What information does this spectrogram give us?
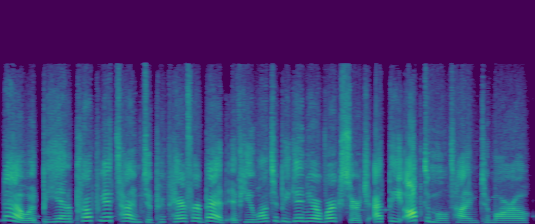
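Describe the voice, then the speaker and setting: A woman's voice: sits high, lively intonation, a bit bright. Woman doing a prim, polite robot butler. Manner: formal, measured instructions. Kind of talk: reading game dialogue aloud.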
